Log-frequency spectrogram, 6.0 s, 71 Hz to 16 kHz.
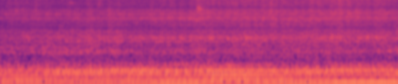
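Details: Bombardier tracked snow vehicle, first run after six months idle and shop repairs: engine idles at 800-900 rpm with a deep, steady low rumble, even beat, no knocks, misses or rattles; no leaks, sounds good.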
